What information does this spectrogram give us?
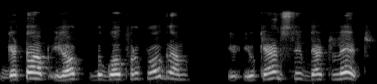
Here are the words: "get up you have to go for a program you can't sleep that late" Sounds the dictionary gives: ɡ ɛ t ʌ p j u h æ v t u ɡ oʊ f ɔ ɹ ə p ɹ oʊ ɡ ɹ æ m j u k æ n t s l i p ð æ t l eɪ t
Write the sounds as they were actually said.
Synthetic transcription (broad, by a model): ɡ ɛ t ʌ p j u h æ p t u ɡ oʊ f ɔ ɹ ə p ɹ oʊ ɡ ɹ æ m j u k æ n t s l i p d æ t l eɪ t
